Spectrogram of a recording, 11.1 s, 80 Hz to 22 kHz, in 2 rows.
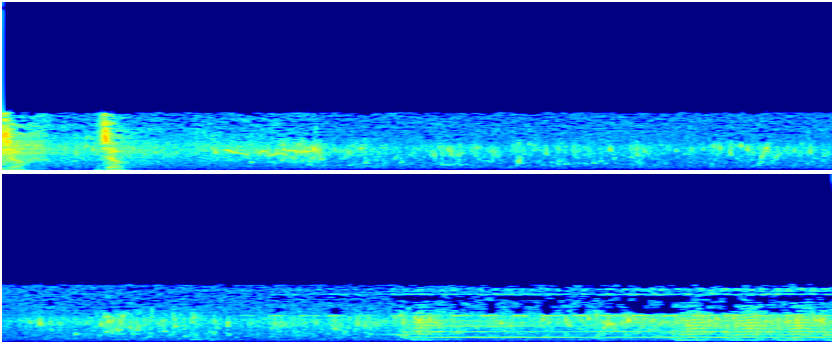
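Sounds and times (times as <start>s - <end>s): trickling stream water: 0.0s - 11.0s
steady held tone: 7.1s - 11.0s.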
